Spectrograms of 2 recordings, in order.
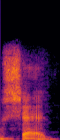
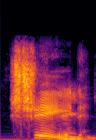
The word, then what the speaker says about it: shade: overhead there was no shed okay now that last word has a long a in it so instead of shed this is shay shade try that shade okay very good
